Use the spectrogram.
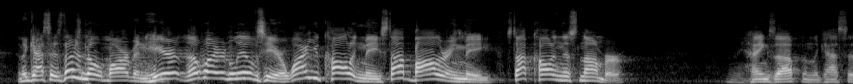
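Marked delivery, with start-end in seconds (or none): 0.6-6.3 mock irritated man losing his temper, angry, pitched up. Retelling a joke, a man answering a repeat caller: imitating an angry man. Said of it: "that's anger".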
